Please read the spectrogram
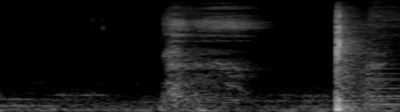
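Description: A man's short, breathy stifled laugh about a second in, then a single sharp click just before he laughs aloud.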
